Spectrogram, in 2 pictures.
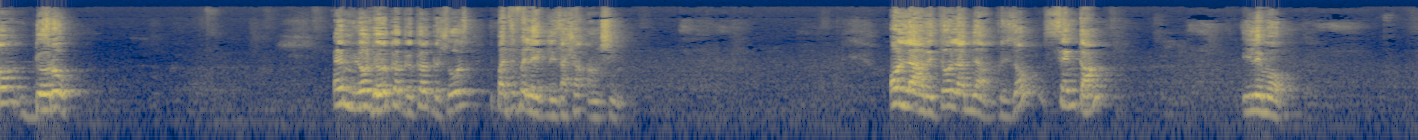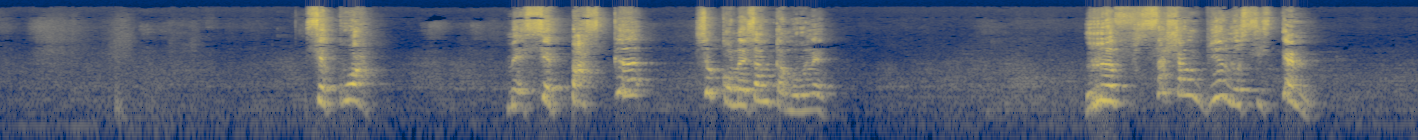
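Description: A man speaks with animation in bursts, close to a microphone, with pauses between phrases.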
